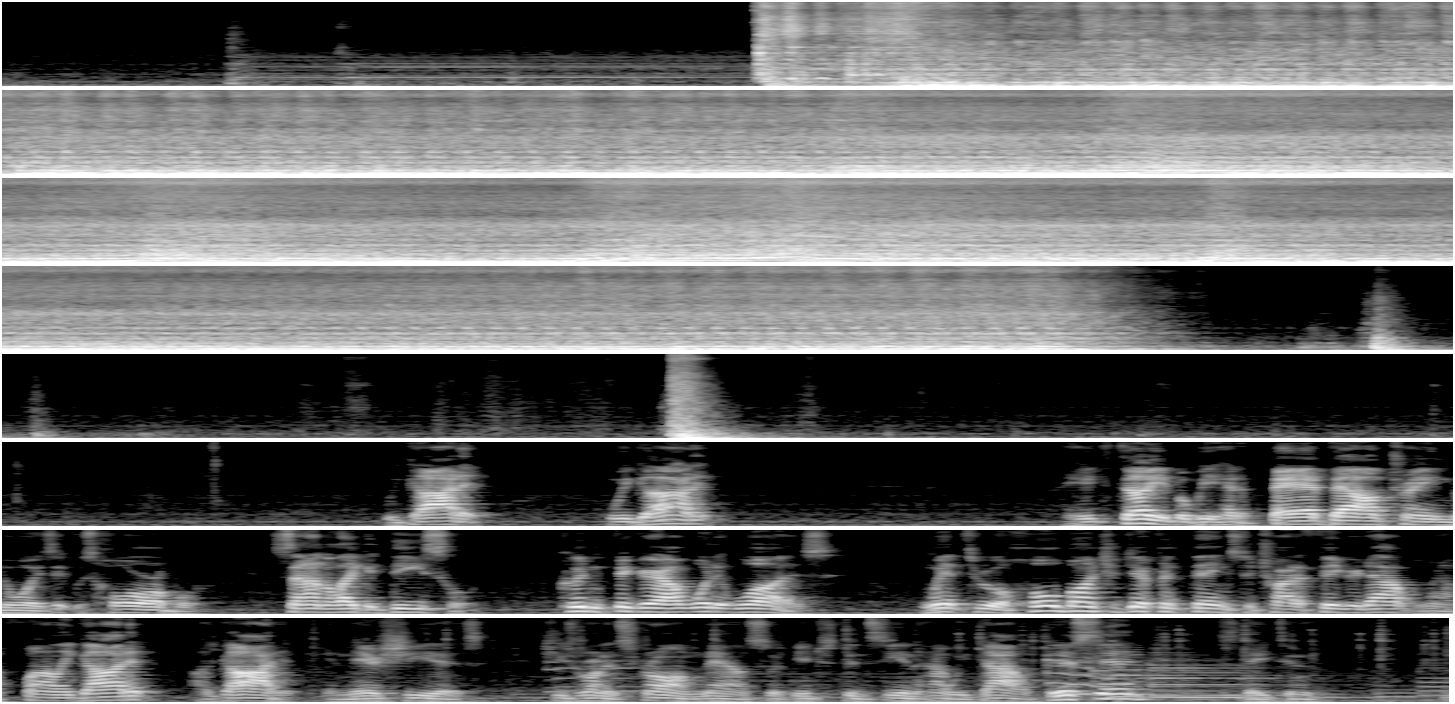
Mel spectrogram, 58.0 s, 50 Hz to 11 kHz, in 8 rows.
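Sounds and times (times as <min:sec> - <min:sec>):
car engine running: 0:03.8 - 0:27.8
short thump: 0:28.2 - 0:29.3.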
